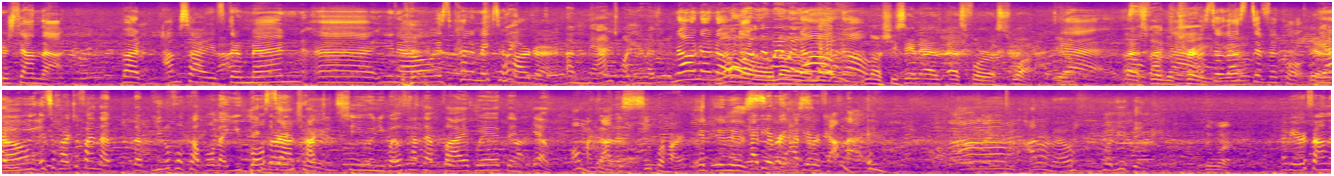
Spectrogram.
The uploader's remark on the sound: recorded at Athena's, a lifestyle swinger hideaway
